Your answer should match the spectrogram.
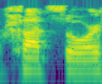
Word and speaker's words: Hazor: And then in the north, we have the destruction of either Hazor, if you want to, you know, pronounce it like a English speaker, or Hazor, if you want to be fancy schmancy, you know, in the north, the head of all those kingdoms.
